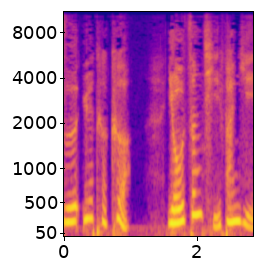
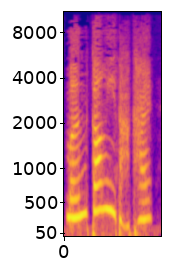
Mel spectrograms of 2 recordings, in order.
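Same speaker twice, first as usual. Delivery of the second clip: ordinary delivery, nothing marked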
